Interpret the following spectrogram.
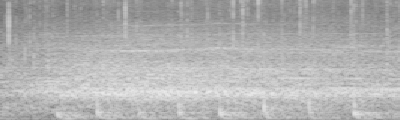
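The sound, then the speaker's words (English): A large concert crowd in Moscow cheers and whoops in a loud, continuous roar, with scattered clapping and shouts rising above the steady wash of voices. “You guys have been a great audience. Thank you very much.”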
